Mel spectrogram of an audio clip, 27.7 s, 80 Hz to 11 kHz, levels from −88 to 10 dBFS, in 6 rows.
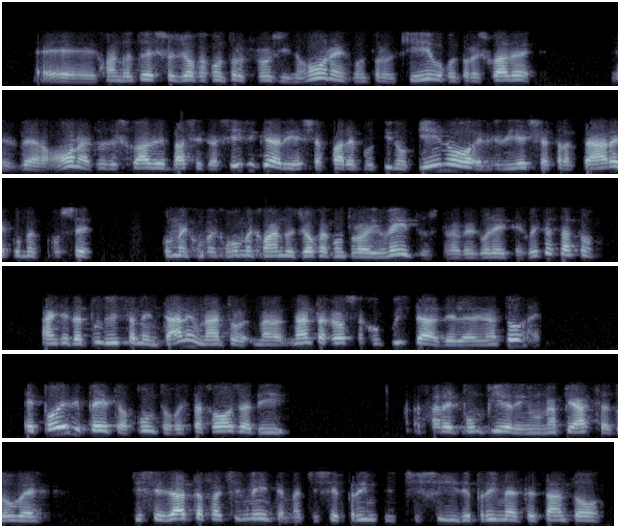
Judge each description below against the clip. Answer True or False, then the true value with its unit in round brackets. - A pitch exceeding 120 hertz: True (140 Hz)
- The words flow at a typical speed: False (175 wpm)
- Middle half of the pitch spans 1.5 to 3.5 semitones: True (3.2 semitones)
